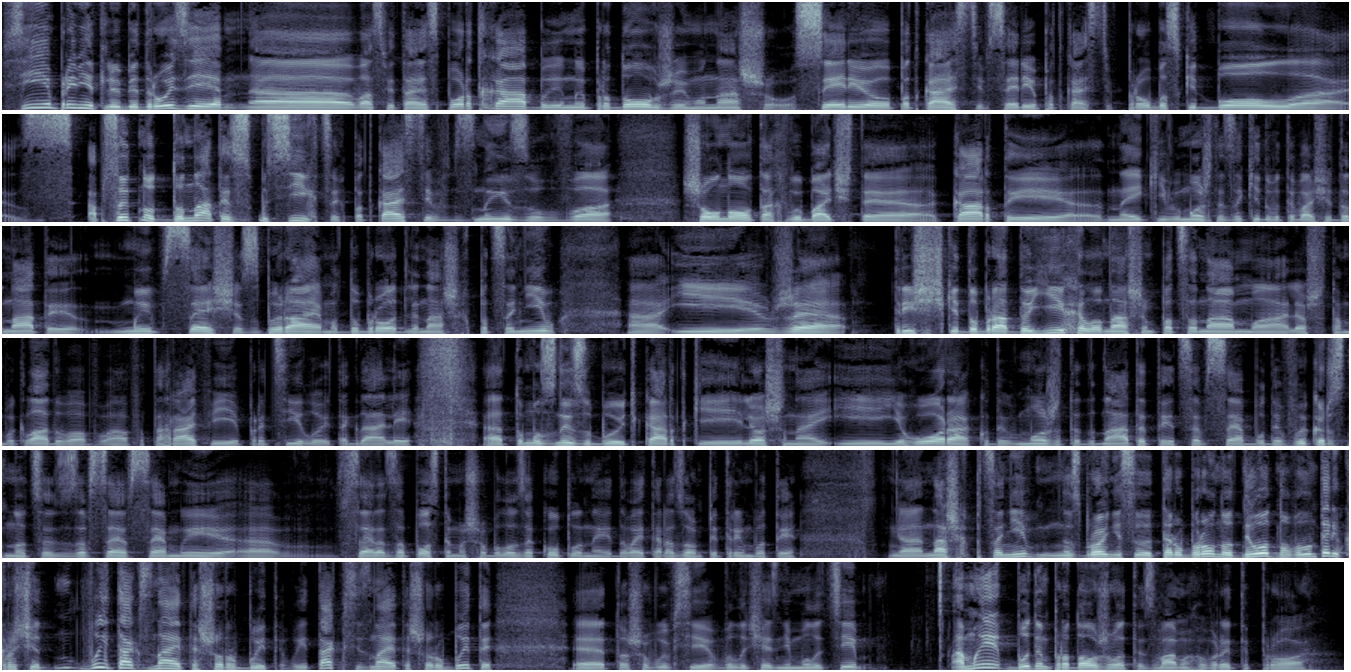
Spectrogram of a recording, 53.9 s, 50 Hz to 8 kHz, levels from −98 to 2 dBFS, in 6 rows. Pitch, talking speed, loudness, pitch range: 125 Hz, 135 wpm, -29 LUFS, 115-145 Hz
